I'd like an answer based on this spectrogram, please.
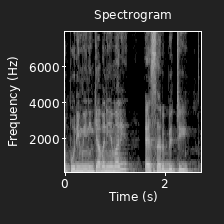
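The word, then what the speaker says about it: Acer: ए सी ई आर, इसे तो पढ़ेंगे ए। सी ई आर सर, क्या पढ़ेंगे? सर। तो मीनिंग बनी एसर। बी आई बी, टी वाई, टी वाई को पढ़ते हैं टी। तो पूरी मीनिंग क्या बनी हमारी? एसरबिटी, ए सर बिटी, एसरबिटी।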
